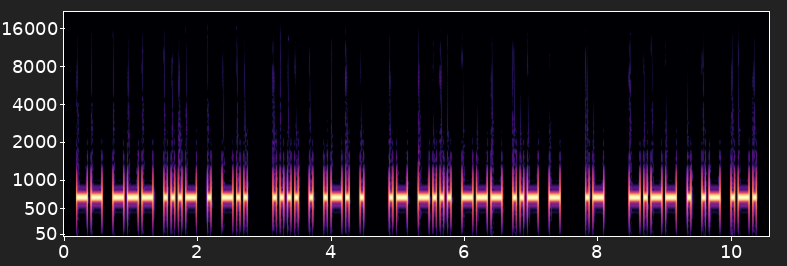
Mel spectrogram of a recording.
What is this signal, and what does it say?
Morse code, heard as a keyed tone, about 22 wpm, 700 Hz. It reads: MOVED HERE ABOUT A YEAR
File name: Sentences with 7-Word Phrases - 22wpm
